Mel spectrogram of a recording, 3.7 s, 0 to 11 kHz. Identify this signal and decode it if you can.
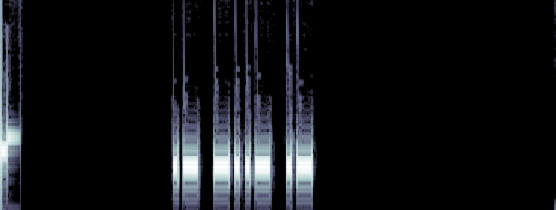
Morse code, heard as a keyed tone, about 36 wpm, 700 Hz. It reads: AXA
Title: USA Call Sign Postfixes - 3 Letters 35wpm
